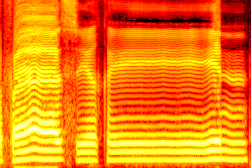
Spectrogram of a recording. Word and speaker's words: فاسقين: Hati-hati dalam melafalkan fa, harus ada nafas yang dikeluarkan karena dia sifatnya samus, jaroyanun nafas. Jangan pasikin dengan p gitu ya. Banyak yang mungkin ada yang membacanya dengan pa gitu ya, dengan p. Ya, harusnya tidak dibaca dengan p.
